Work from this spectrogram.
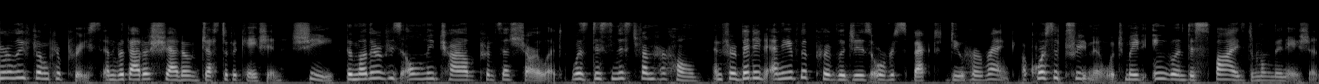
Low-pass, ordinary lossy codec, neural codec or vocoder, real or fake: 7.2 kHz; MP3, 64 kbps; codec, 16 kHz, 2 kbps, FreqCodec, larger model; fake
